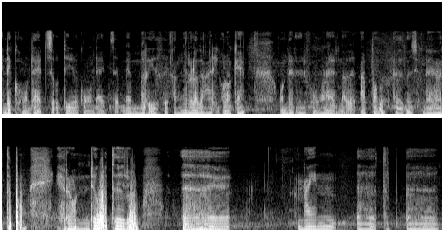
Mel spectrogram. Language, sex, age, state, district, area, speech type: Malayalam, male, 18-30, Kerala, Idukki, rural, spontaneous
